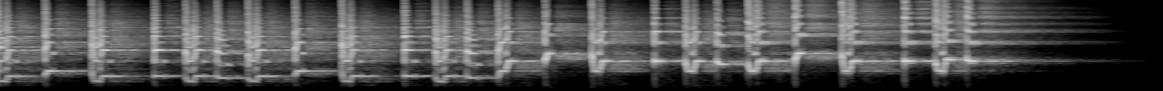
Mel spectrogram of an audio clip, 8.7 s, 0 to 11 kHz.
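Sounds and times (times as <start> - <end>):
lo-fi percussion: 0.0 - 8.0.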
